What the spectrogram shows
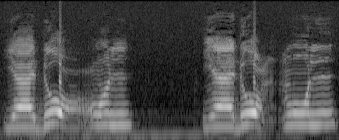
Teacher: ditekan sedikit ya karena ainnya ada tasydidnya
